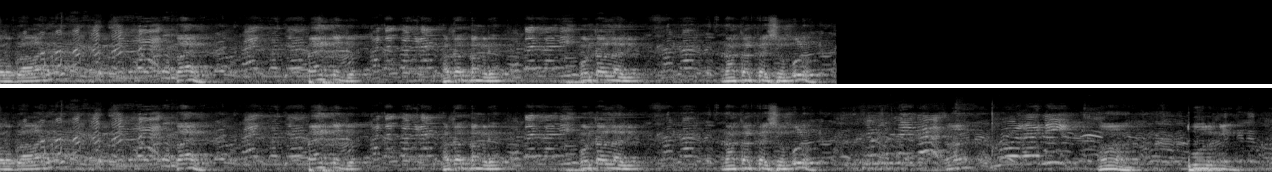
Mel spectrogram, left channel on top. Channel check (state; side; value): drops out; left; at 8.4 s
